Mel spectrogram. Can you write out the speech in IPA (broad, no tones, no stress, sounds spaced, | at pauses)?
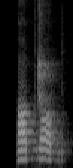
ɒ b ɖ ɔ b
